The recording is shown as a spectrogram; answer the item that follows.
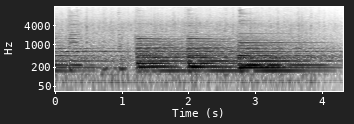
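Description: Background music: sustained chords, with new ones struck a little over a second in and then twice more at intervals of under a second.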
